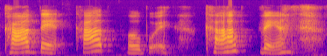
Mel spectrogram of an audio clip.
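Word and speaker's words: Cobb Vanth: Like, it took until I was, like, kind of just perusing the internet today, and it was like, Cad Banth from the, or how do you say his name? Cobb Banth from the Aftermath series makes an appearance in the Mandalorian.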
